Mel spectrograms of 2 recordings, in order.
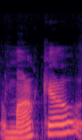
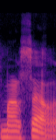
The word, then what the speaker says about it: Marcel: Markel? No, it's Marcel, right? Anyway, Marcel was fine with it. I mean, to be honest, if you're from a certain country, C is sometimes pronounced as K, right? So, Markel or Markel is Marcel, right?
